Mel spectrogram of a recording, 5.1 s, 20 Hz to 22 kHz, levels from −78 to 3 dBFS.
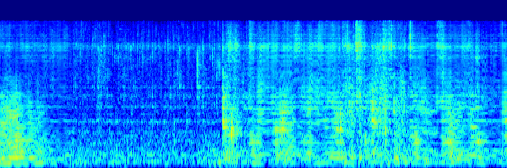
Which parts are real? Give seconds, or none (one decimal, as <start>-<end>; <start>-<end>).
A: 0.7-2.5; 3.4-4.1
